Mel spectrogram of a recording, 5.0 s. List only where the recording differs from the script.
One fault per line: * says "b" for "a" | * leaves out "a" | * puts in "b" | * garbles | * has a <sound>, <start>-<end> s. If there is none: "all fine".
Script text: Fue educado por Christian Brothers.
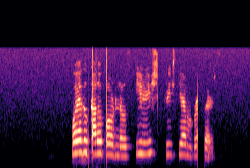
* puts in "los Irish"
* has a dropout, 3.9-4.1 s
